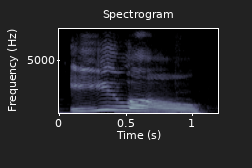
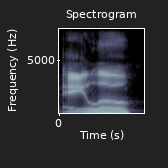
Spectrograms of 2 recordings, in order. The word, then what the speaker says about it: Elo: in their own pronunciation of the word it's pronounced elo but but but how do you actually know that look okay i say elo i'm not gonna like give him for saying aylo but like i just uh i first heard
